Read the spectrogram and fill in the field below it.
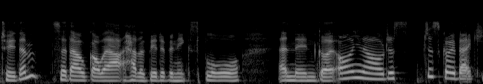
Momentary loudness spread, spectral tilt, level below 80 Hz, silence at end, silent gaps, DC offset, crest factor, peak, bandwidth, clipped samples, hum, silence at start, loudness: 7 LU; -6 dB/octave; -70 dBFS; 0 s; none; under 0.1%; 16 dB; -14 dBFS; 8.2 kHz; under 0.1%; none; 0 s; -30 LUFS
